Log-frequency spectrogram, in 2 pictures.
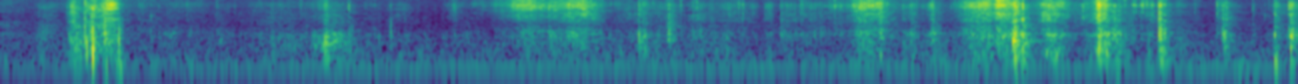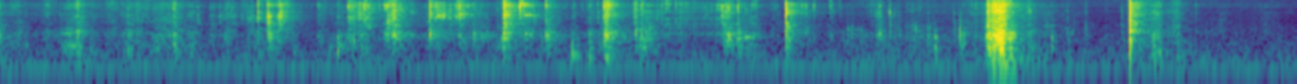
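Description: Plastic packaging being crinkled and torn open to get at the Beyblade's parts: irregular rustling and crackling, with a sharp click about half a second in and another near the end.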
